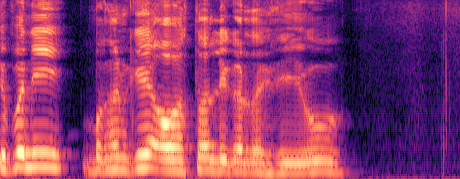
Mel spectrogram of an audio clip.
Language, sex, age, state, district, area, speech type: Nepali, male, 60+, West Bengal, Jalpaiguri, rural, spontaneous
